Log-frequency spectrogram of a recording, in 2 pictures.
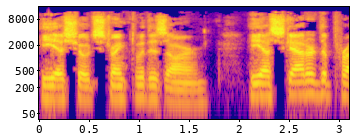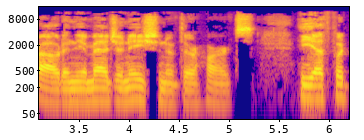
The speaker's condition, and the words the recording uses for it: None; typical speech.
